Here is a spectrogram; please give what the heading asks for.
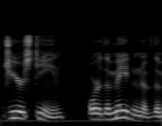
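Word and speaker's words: Geierstein: And of Guyerstein, pronounced Gerstein, or the maiden of the mist, by the author of Waverly.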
